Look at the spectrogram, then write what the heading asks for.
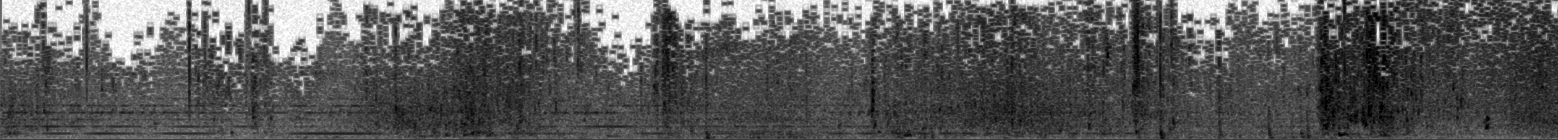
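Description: A small boat reaching the shore: water sloshing and lapping against the hull, with occasional hollow knocks and splashes over a constant wash, heard without voices.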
